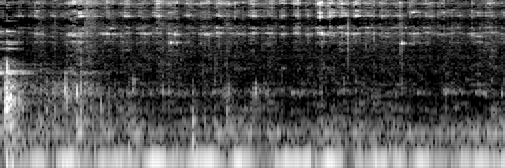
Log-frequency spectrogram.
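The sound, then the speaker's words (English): A fork whisks thickening stock in a pan, making many quick, light metallic clinks and scrapes against the pan, fairly soft and with no talking. “I cannot find my whisk, so I'm using a fork. And see how quickly that thickens.”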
